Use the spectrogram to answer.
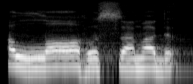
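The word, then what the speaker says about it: ٱللَّهُ ٱلصَّمَدُ: হবে কুলহু আল্লাহু আহাদ আল্লাহুস সামাদ আল্লাহ আওয়াজটা মোটা করে পড়তে হবে আল্লাহর লামকে মোটা করে পড়তে হবে আল্লাহুস সামাদ এখানে দাল সাকিন হয়ে যাবে আওয়াজটিতে ঝটকা আসবে কলকালা হবে আল্লাহুস সামাদ লাম ইয়ালিদ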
